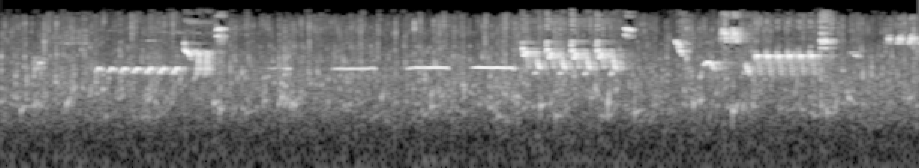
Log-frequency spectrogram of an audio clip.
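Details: Male Oriental magpie-robin, singing loudly and melodiously on a training recording with water sounds: a string of rapid even notes, several level pure whistles spaced about a second apart, then dense rattling trills and chirps.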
